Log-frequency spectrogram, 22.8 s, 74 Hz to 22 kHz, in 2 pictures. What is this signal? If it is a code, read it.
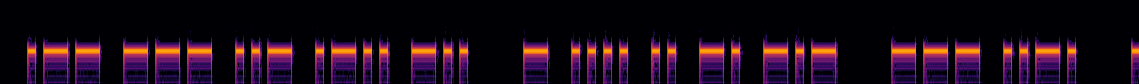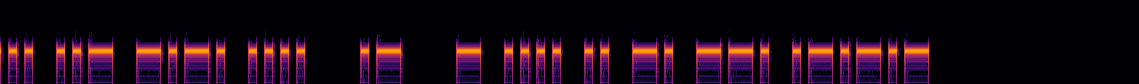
Morse code, heard as a keyed tone, about 15 wpm, 700 Hz. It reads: WOULD THINK OF SUCH A THING.
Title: Sentences from Top 1600 Words 15wpm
